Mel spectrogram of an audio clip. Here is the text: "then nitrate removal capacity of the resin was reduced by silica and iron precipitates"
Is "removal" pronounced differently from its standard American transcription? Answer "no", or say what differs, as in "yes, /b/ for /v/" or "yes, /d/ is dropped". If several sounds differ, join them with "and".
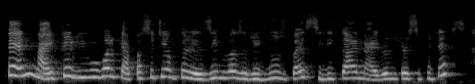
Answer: yes, /b/ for /v/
